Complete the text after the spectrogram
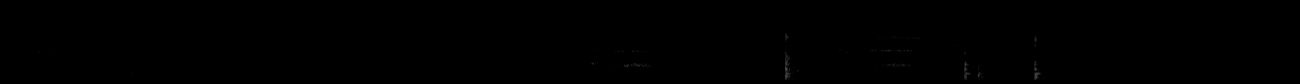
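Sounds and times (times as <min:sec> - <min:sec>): distant bird calls: 0:03.6 - 0:05.2.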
